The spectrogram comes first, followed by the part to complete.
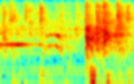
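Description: Faint tail of live band music dying away as a few lingering held tones. Just over a second in, a short burst of noise like a thud.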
